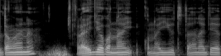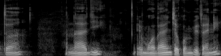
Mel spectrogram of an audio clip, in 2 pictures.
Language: Masai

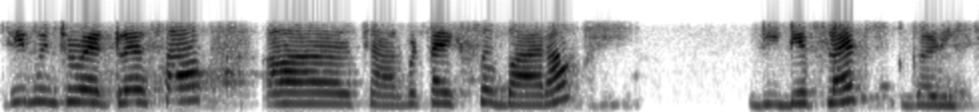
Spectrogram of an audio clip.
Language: Sindhi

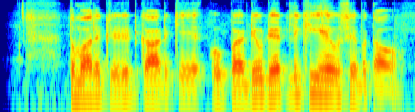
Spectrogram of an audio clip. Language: Hindi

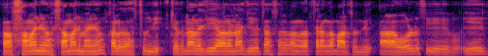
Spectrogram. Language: Telugu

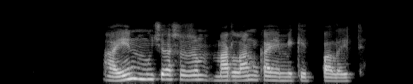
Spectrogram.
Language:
Mari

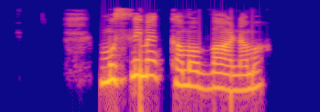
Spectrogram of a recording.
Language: Divehi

